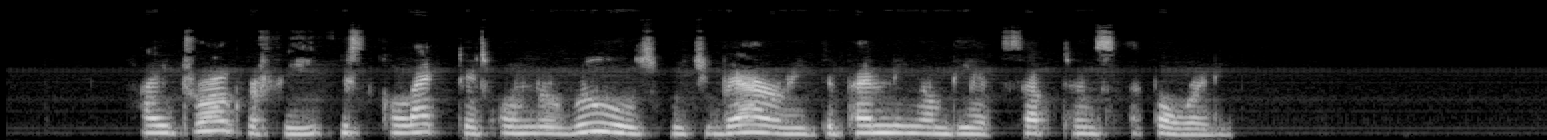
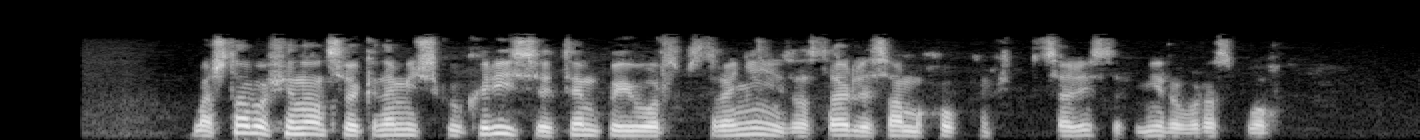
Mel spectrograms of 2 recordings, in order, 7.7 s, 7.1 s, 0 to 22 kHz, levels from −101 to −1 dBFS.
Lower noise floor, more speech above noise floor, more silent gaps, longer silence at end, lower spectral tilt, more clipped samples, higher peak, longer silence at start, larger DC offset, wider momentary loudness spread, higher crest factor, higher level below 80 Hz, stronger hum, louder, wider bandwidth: first, -77 dBFS vs -71 dBFS; about the same, 54 dB vs 55 dB; neither; first, 1.6 s vs 0.75 s; first, -6 dB/octave vs -4.5 dB/octave; neither; second, -6 dBFS vs -2 dBFS; second, 0.7 s vs 0.95 s; neither; about the same, 9 LU vs 10 LU; about the same, 18 dB vs 16 dB; second, -72 dBFS vs -58 dBFS; neither; second, -23 LUFS vs -16 LUFS; first, 9.2 kHz vs 7.8 kHz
